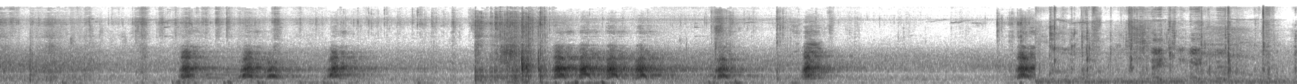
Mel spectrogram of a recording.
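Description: Dog barking in short, separate barks, a second or so apart, then a quick run of barks about five seconds in, followed by a few more single barks.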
